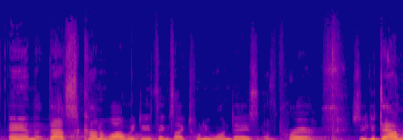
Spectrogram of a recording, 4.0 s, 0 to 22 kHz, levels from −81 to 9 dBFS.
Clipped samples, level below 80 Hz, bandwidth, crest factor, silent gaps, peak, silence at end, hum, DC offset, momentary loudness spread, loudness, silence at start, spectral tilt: under 0.1%; -78 dBFS; 19 kHz; 18 dB; none; -8 dBFS; 0 s; none; under 0.1%; 8 LU; -29 LUFS; 0.1 s; -6.5 dB/octave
